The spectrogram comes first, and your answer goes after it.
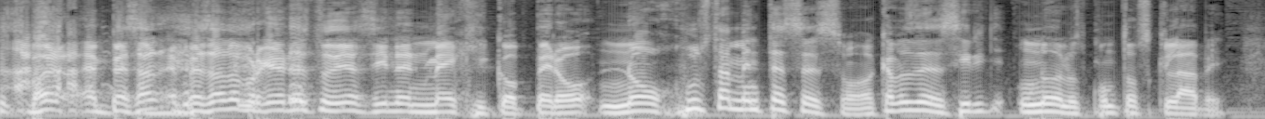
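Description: Over noticeable background noise, a man with an animated tone speaks very fast at a fairly high pitch, with very even loudness and hardly any pauses. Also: lively intonation. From Mexico City. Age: 40s. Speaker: film producer and director. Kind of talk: casual interview chat.

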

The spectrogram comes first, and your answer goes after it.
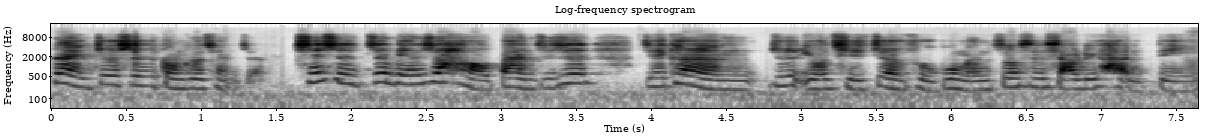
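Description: In a room with audible echo and noticeable background noise, a woman talks at a moderate pace and fairly high pitch with lively intonation. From Taiwan. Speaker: UX designer. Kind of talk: casual interview.

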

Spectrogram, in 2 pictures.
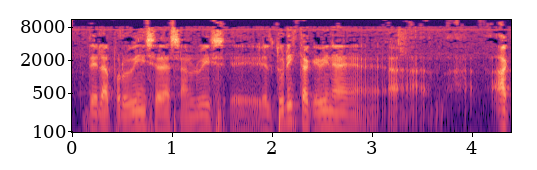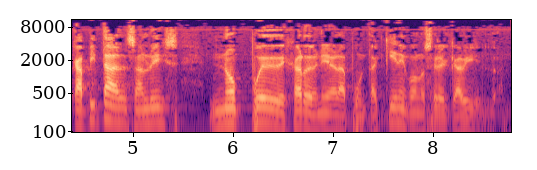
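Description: A man's unremarkable speaking voice at a moderate pace, with lively intonation. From Buenos Aires province, Argentina (Morón, western Greater Buenos Aires). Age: 60s. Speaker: tour guide and radio announcer. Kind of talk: radio interview. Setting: remote connection from another province.

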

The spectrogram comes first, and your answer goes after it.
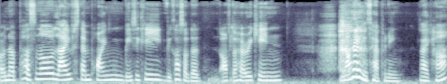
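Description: The speaker has a Singaporean accent and a moderate pace. Pitch variation is ordinary, on a very clean recording with a silent background. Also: woman, medium pitch for a woman. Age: 30s. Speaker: podcast co-host. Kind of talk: casual chat.

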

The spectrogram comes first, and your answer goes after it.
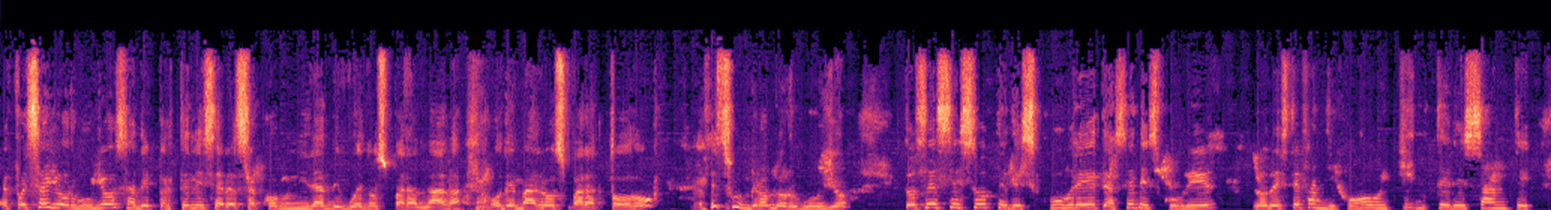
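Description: Over noticeable background noise, a woman speaks at a moderate pace with very even loudness, a fairly high pitch and ordinary pitch variation. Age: 60s. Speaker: member of the French community in Mexico. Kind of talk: interview.

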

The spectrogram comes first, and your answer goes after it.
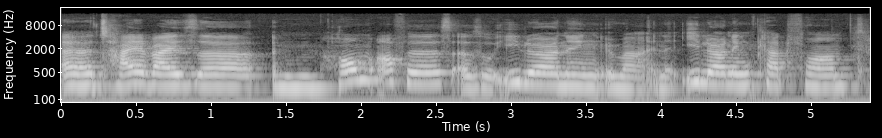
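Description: With audible room echo and noticeable background noise, a woman speaks at a fairly slow pace and fairly high pitch, her intonation fairly even and her speech having hardly any pauses. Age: 20s. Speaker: trainee geriatric nurse, podcast co-host. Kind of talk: casual chat.

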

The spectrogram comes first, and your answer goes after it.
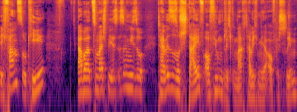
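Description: A man speaks in a high voice with a southern German accent and a lively, bouncing intonation. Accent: rolled R, southern German. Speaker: podcast co-host. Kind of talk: casual chat.

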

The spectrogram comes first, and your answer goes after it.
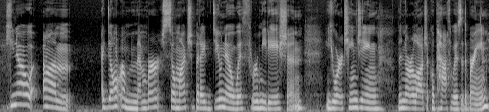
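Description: A woman speaks at a medium pitch in an ordinary speaking voice. Her pace is fairly slow, with ordinary pitch variation and very even loudness. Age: 40s. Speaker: dyslexia therapist. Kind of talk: interview.

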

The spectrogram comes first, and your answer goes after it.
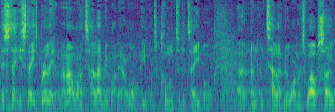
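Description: A man talks at a fairly quick pace with ordinary pitch variation. The room echo is audible and background noise is noticeable. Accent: East Midlands. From Nottingham, England (Clifton). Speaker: community podcast host. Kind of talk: casual interview. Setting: leisure centre.

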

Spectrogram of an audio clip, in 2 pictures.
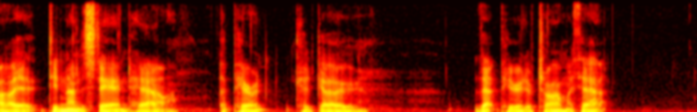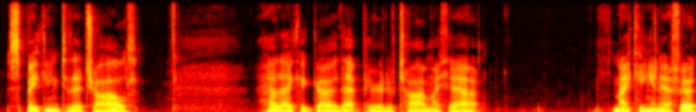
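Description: With an Australian accent, a man talks at a fairly slow pace in a very deep, low voice, his intonation fairly even and his pauses long and frequent. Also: very clean recording, silent background. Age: 40s. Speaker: mental health podcast host. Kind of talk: personal monologue.

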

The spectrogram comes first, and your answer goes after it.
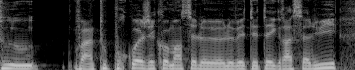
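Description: On a very clean recording with a silent background, a man speaks at medium pitch in a monotone, flat intonation. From Marseille, southern France. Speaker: photographer and videographer. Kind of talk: casual interview chat. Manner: hesitant, many fillers.

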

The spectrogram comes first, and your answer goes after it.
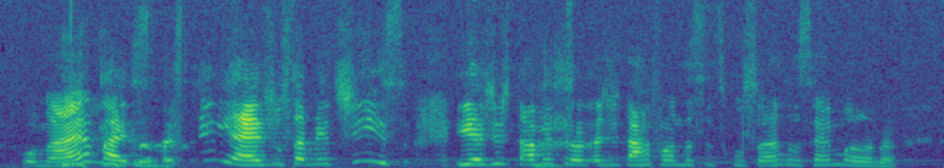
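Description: Noticeable background noise is present throughout. The speaker goes at a very fast pace, and the pitch varies in an ordinary way. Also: woman, high pitch for a woman. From Northeast Brazil, Paraíba. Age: 30s. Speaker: streamer and social media analyst. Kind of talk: casual chat.

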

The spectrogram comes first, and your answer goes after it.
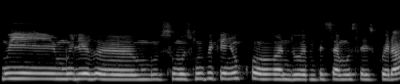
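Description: Against a quiet background, the speaker uses monotone, flat intonation in a French accent. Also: woman. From France. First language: French (speaking Spanish). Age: 20s. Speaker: exchange student. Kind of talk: casual panel discussion. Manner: hesitant.

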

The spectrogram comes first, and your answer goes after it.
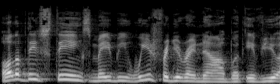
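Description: A man is speaking. He has a strong non-native accent. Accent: thick non-native. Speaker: podcast host and data science educator. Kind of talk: live-streamed educational talk. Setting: LinkedIn Live stream. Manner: halting, many fillers.

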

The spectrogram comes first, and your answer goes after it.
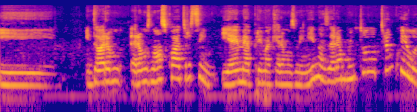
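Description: A woman's unremarkable speaking voice, fairly high in pitch, with ordinary pitch variation at a moderate pace. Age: 20s. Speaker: streamer. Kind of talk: casual live-stream interview.

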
